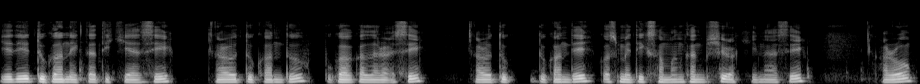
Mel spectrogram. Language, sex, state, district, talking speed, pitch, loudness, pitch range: Nagamese, male, Nagaland, Kohima, 150 wpm, 115 Hz, -19 LUFS, 110-120 Hz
